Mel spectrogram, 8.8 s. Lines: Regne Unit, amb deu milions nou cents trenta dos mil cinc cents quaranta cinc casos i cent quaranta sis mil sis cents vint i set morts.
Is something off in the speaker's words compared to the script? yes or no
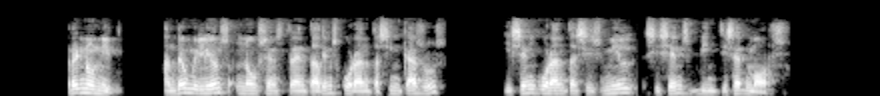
yes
